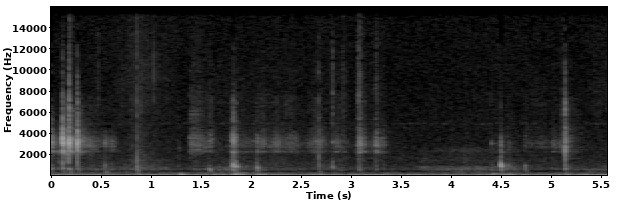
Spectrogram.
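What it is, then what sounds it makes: Plastic moon lamp tapped and scratched with nails. Long dark nails scratch and tap the upper and lower surface of a hollow plastic moon lamp sphere. Quiet, bright, dry clicks and short scratchy swishes come and go, each dying away almost instantly, over a steady low rumble.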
